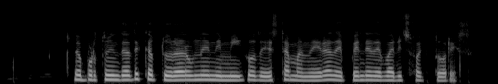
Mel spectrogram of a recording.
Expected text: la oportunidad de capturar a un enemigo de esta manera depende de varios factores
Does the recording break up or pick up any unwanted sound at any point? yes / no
no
